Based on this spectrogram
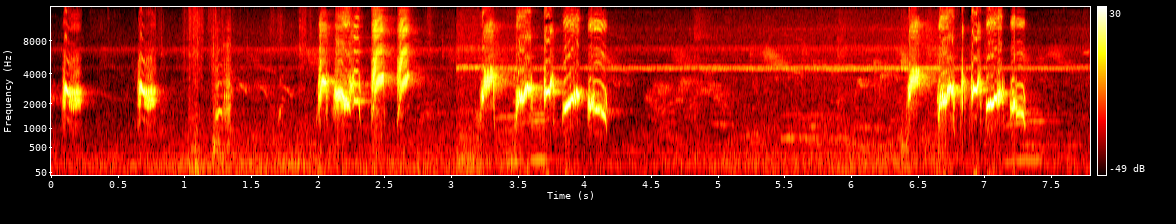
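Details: Morning song of a red-whiskered bulbul, a competitive 'chè' style lure for training birds: scattered single whistles, then three bursts of fast bubbling slurred notes a few seconds apart, with a thin steady high whine in the background.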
